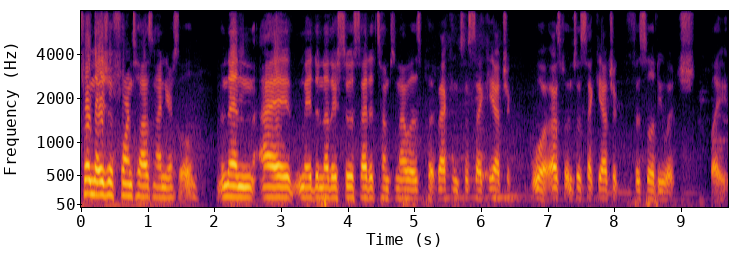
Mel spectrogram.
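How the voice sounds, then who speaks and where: A woman talks at a fairly quick pace with fairly even intonation, the sound dry and close with no echo. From North Carolina. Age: 20s. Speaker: homeless interviewee. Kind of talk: street interview. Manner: halting.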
